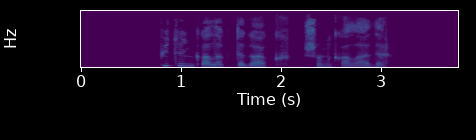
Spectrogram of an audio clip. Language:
Mari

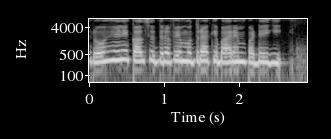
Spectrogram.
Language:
Hindi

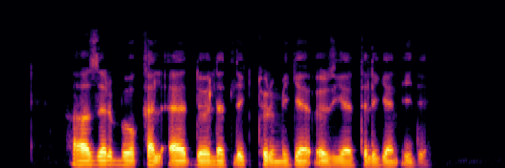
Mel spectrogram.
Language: Uyghur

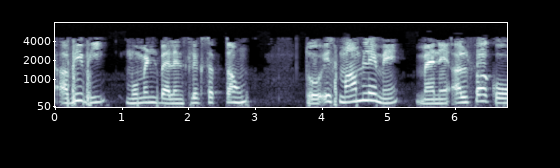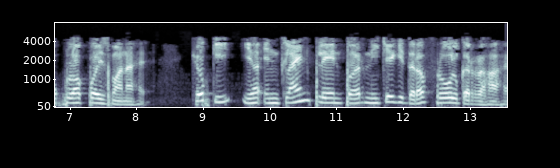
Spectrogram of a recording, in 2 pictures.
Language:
Hindi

